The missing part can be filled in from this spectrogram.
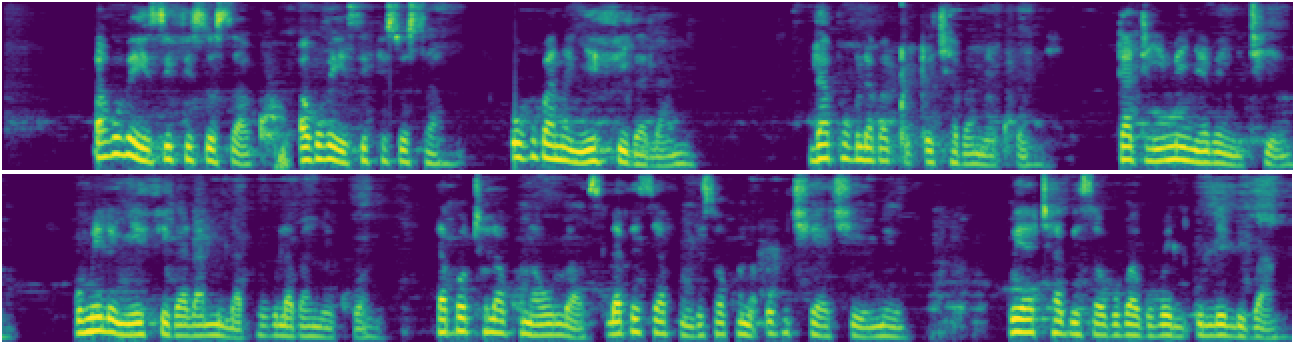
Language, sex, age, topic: North Ndebele, male, 36-49, education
